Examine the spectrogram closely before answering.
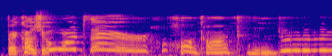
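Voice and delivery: very high, slow goofy clown voice; silly clown. Retold or imitated. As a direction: squeak it out like a dopey clown. Imitating Pennywise as silly clown.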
